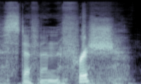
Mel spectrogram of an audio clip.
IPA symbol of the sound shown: ɛ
